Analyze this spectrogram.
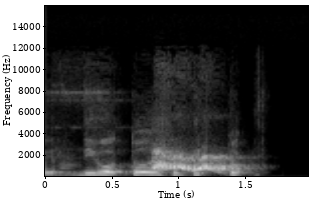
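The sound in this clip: A dog barks in a few quick, high, yipping bursts, fairly loud and alone, before the sound stops abruptly.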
